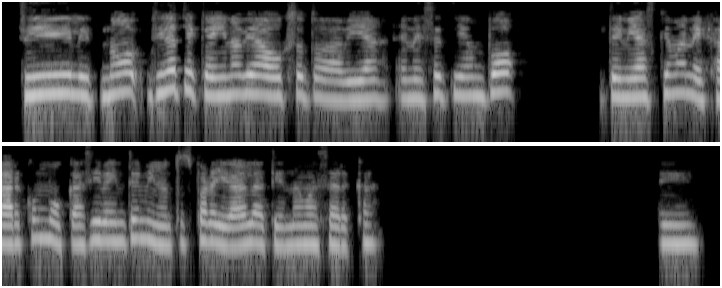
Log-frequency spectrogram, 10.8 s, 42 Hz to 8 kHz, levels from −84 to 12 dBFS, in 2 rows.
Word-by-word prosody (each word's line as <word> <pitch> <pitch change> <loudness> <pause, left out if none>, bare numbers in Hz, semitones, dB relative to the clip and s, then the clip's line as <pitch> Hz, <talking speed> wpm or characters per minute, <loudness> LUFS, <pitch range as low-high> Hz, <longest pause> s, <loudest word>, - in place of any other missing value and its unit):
Sí, 255 +2 +6
li 240 -4 +1
no, 265 +4 +1
fíjate 290 +1 +2
que 255 - +1
ahí 240 0 +3
no 255 - 0
había 255 -2 +4
OXXO 235 0 -1
todavía. 210 -1 -2
En 220 0 -5
ese 220 +3 -2
tiempo 250 +4 +1 0.6
tenías 230 -1 +2
que 260 - -3
manejar 210 -5 +1
como 245 -5 -4
casi 210 +3 -1
20 230 +2 -2
minutos 210 -3 -4
para 225 -2 0
llegar 195 -1 +1
a - - 0
la 210 -2 -1
tienda 200 0 -4
más 200 -1 -2
cerca. 200 +1 -5 2.1
Sí. 205 -1 -3
225 Hz, 155 wpm, -20 LUFS, 205-250 Hz, 2.1 s, Sí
